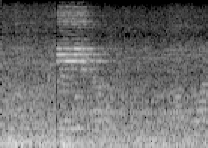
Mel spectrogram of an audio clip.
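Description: Steady rumble of street traffic with a short, high-pitched vehicle horn toot about half a second in.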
